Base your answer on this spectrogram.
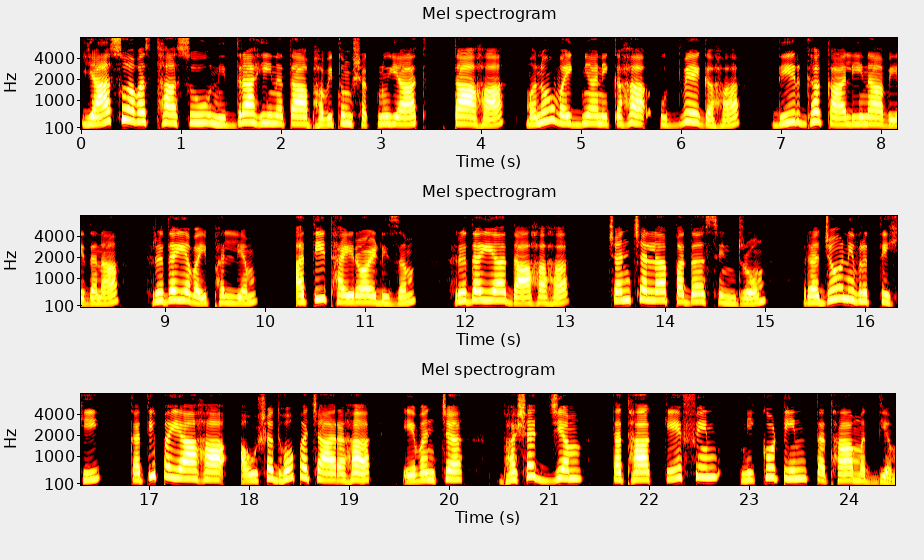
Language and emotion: Sanskrit, neutral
